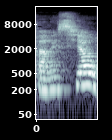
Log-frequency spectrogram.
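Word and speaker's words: parrhesia: il y a la parésia, c'est-à-dire parésia, on va le prononcer plus ou moins à la grecque, c'est la capacité à parler librement.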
